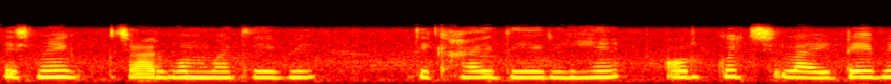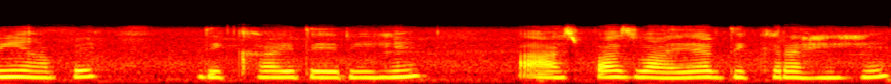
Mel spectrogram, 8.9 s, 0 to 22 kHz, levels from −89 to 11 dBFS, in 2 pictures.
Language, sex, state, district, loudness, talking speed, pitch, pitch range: Hindi, female, Maharashtra, Chandrapur, -15 LUFS, 160 wpm, 250 Hz, 245-255 Hz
